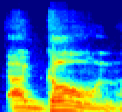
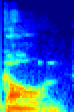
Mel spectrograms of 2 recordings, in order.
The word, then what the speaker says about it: Ghosn: Actually, he pronounces it Ghosn, like a long Ghosn, sound, like rhymes with bone or phone.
